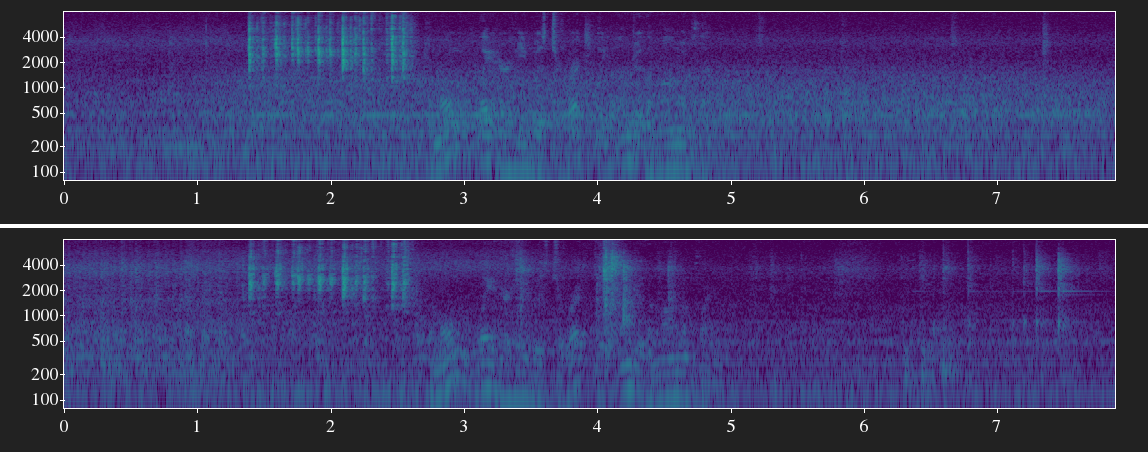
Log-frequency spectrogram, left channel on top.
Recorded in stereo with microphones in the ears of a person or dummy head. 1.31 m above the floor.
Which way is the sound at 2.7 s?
50° left (ahead or behind).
